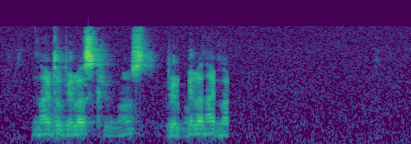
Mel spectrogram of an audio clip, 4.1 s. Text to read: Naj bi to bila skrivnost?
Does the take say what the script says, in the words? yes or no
no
